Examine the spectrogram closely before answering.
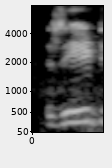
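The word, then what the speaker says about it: read: रीड के आपका spellings वही रहता है, प्रोनाउंसिएशन चेंज हो जाता है। रीड, रेड रेड कहते हैं ना।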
